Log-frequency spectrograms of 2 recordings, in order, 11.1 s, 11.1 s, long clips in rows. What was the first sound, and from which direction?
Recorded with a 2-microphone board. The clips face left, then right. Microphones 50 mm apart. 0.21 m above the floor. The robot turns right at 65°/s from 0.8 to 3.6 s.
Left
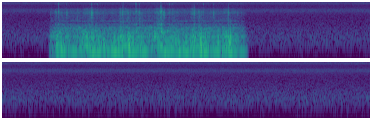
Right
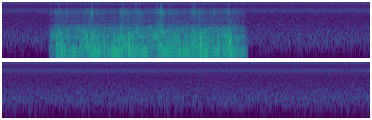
Only background noise.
